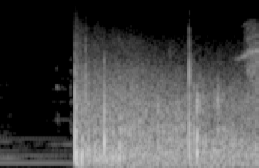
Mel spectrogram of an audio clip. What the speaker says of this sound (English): the New Year's Eve fireworks burst again, suddenly illuminating everything around you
